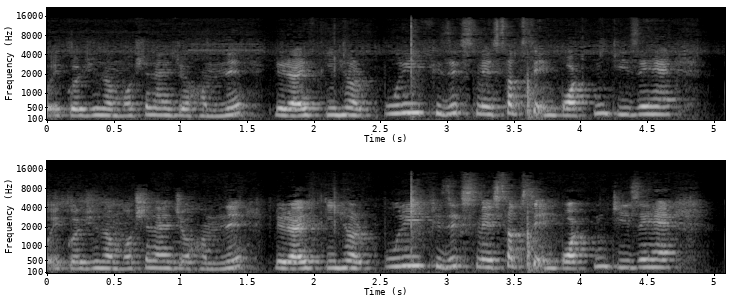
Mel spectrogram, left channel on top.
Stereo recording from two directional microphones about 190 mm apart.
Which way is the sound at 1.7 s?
35° left (ahead or behind).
